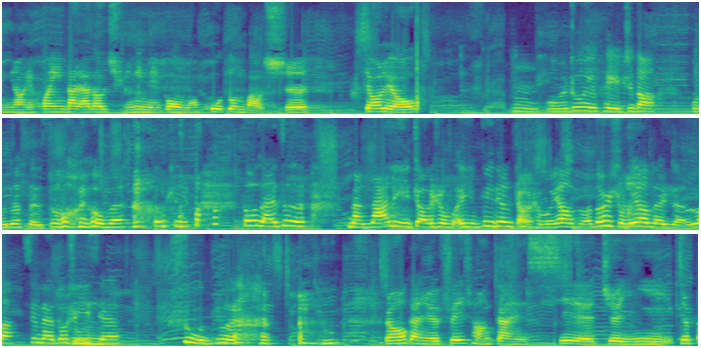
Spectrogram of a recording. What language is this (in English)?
Chinese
